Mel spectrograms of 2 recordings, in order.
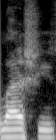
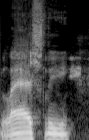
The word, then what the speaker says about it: Lashley: you that yeah no i gotta say it like lashley like like you guys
